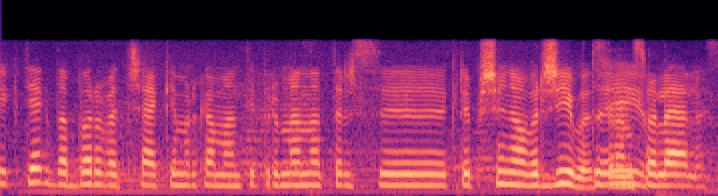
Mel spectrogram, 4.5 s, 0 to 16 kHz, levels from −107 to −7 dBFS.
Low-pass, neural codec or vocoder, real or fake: 7.2 kHz; none; real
